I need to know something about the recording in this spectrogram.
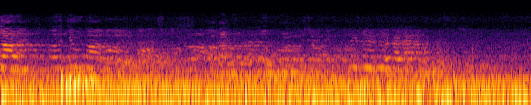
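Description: Men call out to each other during a five-a-side football match in a large echoing hall.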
